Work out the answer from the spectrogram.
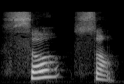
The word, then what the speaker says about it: ce sont: So these are is pronounced as ce sont.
